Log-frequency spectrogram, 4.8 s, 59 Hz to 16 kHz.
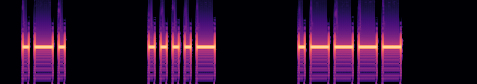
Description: Morse code, heard as a keyed tone, about 20 wpm, spaced as for 8 wpm, 700 Hz. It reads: R41
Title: 067 Lesson 12e - Letter d - Three Characters 20wpm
